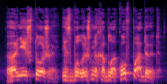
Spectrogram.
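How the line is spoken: Question with forced laugh. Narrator (Russian): спросил Хирш, деланно рассмеявшись

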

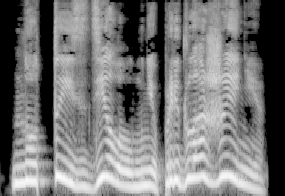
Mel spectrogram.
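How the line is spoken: Exclaiming. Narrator (Russian): воскликнула я

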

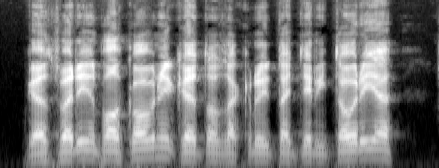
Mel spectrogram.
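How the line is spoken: Plain. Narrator (Russian): сказал сержант

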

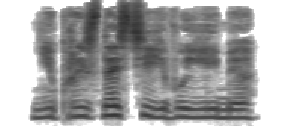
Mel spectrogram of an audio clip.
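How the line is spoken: Bitter exhaled words. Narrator (Russian): с горечью выдохнула я

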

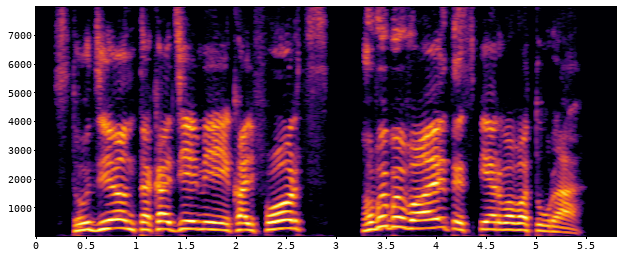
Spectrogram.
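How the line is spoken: Booming creature voice. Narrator (Russian): Прогремел голос ящерки

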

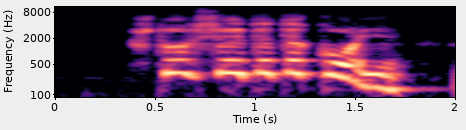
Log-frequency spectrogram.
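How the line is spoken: Screaming. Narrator (Russian): закричала Шейла

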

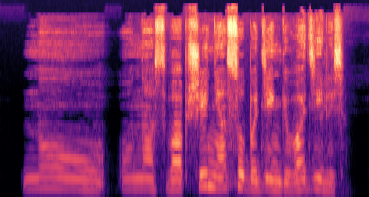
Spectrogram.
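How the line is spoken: Mumbling. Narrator (Russian): замямлил я

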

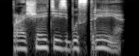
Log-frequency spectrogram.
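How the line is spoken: Moaning demon. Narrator (Russian): простонал демон

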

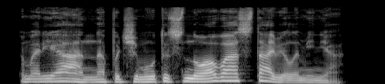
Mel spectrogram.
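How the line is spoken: Displeased hoarse old woman's voice. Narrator (Russian): Недовольно спросила она хриплым старушечьим голосом

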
